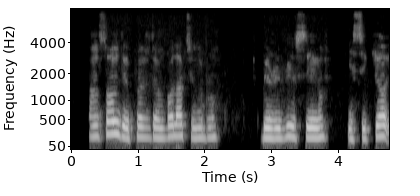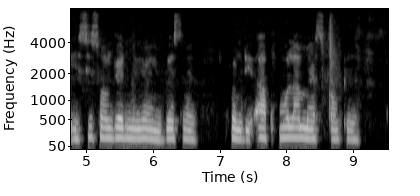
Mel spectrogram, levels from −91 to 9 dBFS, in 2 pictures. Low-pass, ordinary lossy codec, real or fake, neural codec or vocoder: 7.2 kHz; Opus, 64 kbps; real; none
